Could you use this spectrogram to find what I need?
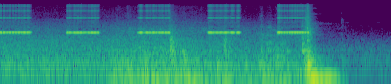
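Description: A train's door warning beeps quickly and repeatedly.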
